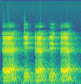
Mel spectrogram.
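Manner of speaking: E shown closed, then the mouth opens wider; E sounds, the mouth opening up vertically. Shown as a demonstration. Teacher contrasting the two E sounds for students. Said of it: "Se você comparar com E".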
